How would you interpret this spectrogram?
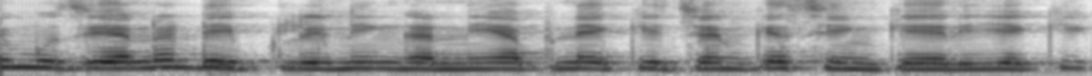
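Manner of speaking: ordinary talk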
